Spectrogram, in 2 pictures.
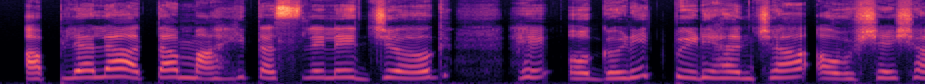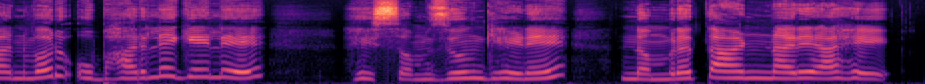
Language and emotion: Marathi, fearful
